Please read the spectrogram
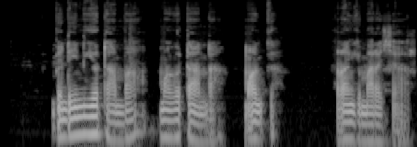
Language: Luo (Kenya and Tanzania)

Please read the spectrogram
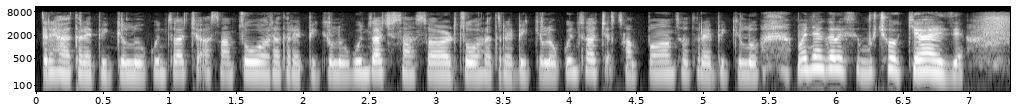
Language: Kashmiri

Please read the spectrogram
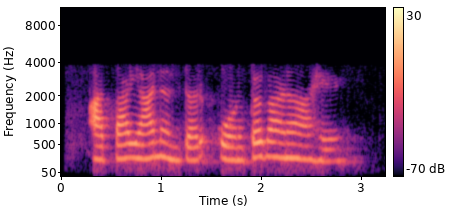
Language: Marathi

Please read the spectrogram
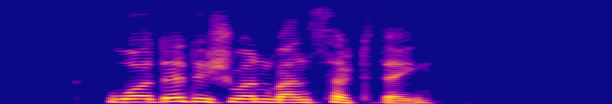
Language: Pashto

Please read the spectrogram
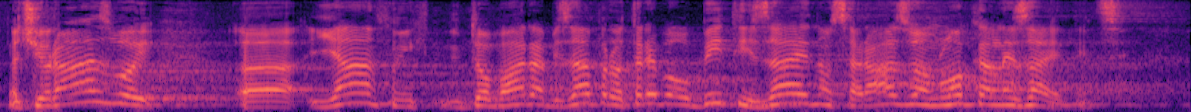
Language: Croatian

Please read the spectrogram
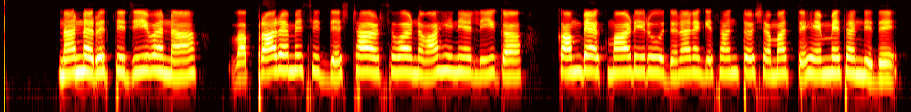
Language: Kannada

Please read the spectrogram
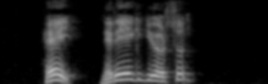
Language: Turkish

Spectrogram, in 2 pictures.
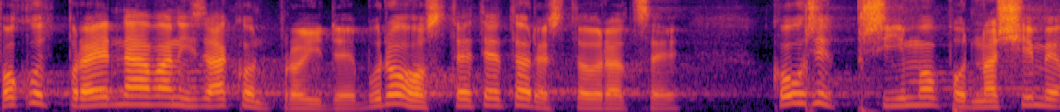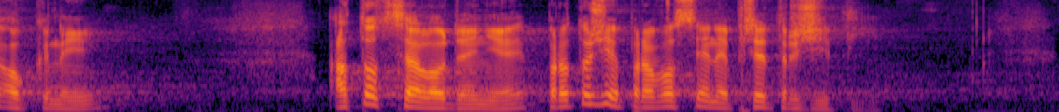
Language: Czech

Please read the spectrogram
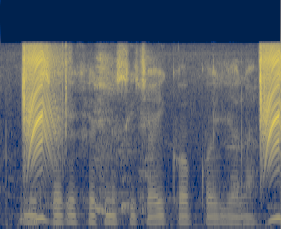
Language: Bhojpuri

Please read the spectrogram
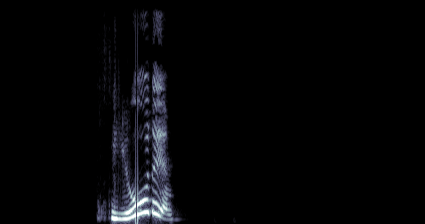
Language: Mari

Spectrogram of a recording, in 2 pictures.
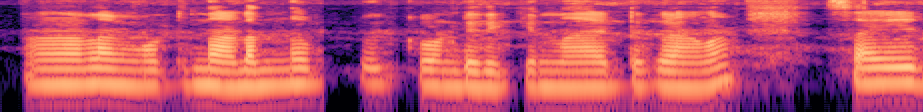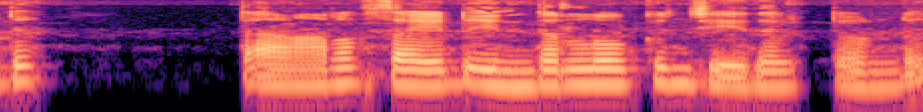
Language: Malayalam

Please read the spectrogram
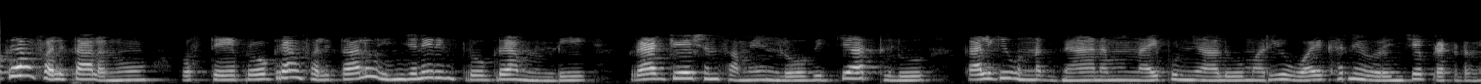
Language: Telugu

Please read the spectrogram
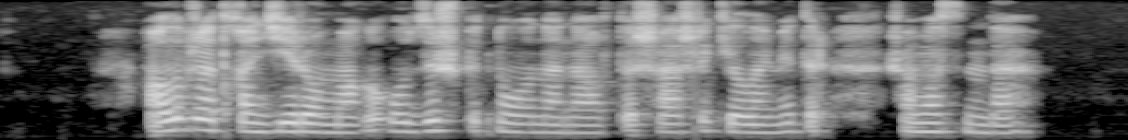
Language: Kazakh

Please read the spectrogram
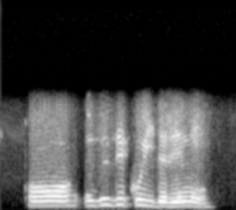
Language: Manipuri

